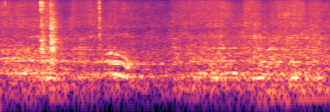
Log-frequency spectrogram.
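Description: A few light clicks of a scoop against a powdered-milk tin and a glass, over a steady background hiss.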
